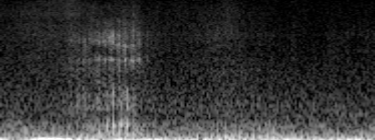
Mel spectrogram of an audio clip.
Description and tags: osc - purrub
oscar the cat, rubbing and purring.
